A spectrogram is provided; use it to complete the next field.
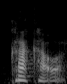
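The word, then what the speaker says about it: Krakauer: John Kraau. Krakow. Krakow. Kra. Let me check. Let me check. Cracker. The crack rhymes with crack and the hour sounds like hour. Is John Krakaw.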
